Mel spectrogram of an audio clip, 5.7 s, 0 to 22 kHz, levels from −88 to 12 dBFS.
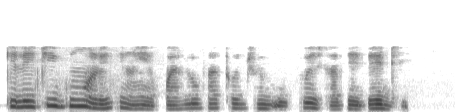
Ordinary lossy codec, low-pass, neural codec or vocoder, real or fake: AAC, 16 kbps; 7.2 kHz; none; real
